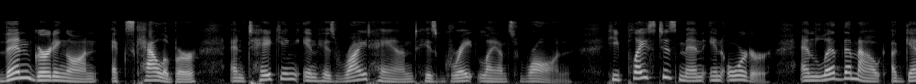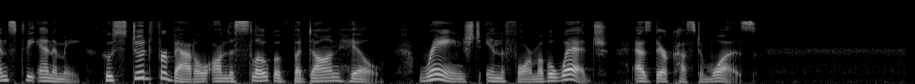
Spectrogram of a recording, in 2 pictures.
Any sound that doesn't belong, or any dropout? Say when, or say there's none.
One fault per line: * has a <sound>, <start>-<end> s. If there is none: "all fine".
all fine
